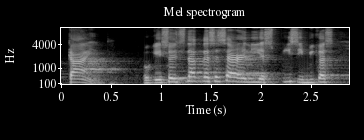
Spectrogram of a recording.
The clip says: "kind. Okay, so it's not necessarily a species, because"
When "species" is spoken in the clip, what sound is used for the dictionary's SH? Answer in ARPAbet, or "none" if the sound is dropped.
S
